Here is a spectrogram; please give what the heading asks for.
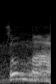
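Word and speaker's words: ثُمَّ: Summa, asalnya sumama. Jadi kalau dibacanya summa enggak ditasdidkan, salah.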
